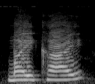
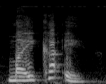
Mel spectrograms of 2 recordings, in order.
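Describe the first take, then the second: First: The vowels in the second word glide together smoothly. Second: A glottal catch separates the vowels in the second word. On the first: The speaker calls it wrong. "without the okina, you see what happens? It comes out to mai kai. Doesn't mean anything" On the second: The speaker calls it right. "it separates these two vowel sounds so that we have a clear ka'i"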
